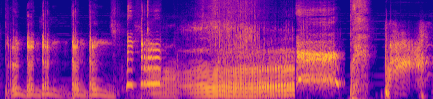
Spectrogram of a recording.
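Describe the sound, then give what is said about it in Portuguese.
A person mimics a car engine with their voice as a sound for others to guess, a few short sputtering bursts building into a long rising revving drone, then a couple of abrupt closing sounds, loud. “Todo mundo já sabe qual é o tema porque tava no título do episódio, mas posso fazer um barulho para eles tentarem adivinhar?”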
